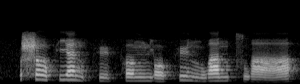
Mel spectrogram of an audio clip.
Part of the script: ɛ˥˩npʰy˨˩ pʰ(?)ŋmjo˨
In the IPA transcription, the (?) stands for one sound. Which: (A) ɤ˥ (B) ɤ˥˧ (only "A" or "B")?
A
